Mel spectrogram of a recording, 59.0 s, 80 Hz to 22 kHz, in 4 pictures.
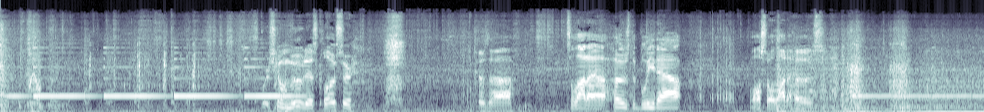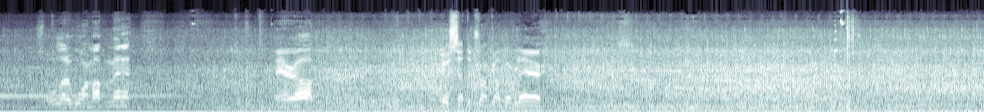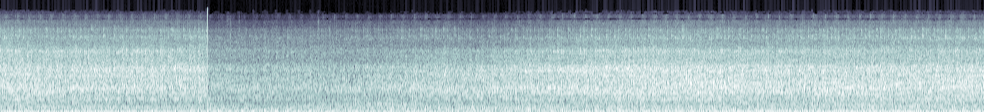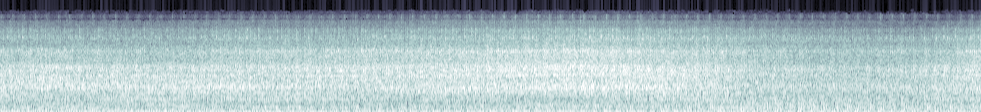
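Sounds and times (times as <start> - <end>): diesel truck engine idling: 0.0 - 59.0.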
